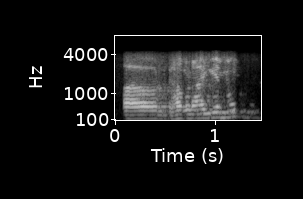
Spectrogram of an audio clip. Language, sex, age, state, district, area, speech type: Hindi, male, 45-60, Uttar Pradesh, Azamgarh, rural, conversation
